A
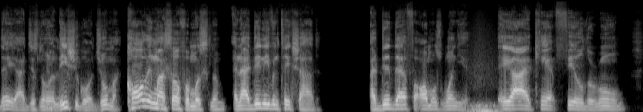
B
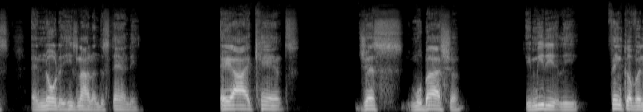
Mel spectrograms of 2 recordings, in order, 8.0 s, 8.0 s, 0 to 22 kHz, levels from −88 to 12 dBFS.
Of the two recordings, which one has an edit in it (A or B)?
A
